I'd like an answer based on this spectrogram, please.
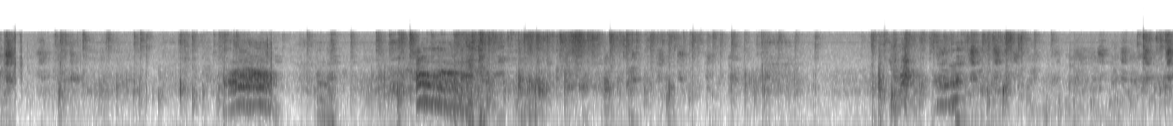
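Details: Two pet Schipperkes romping together while playing with a plastic bottle; drawn-out harmonic growling whines rise in two loud bursts a few seconds apart among scuffling and clattering, with a woman speaking between them.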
